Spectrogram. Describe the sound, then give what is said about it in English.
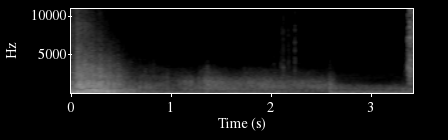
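A warning gunshot in the film Northspur: one loud, sharp blast at the start that decays into a long rumbling tail. “The warning shot's going to keep them away.”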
